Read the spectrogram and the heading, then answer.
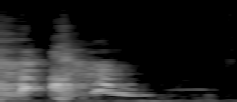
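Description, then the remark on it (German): A wet-sounding cough into the crook of a person's arm, in two quick bursts, the second trailing off into a brief rattly exhale before quiet. “Nein, der war aber nicht trocken. Das Husten.”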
